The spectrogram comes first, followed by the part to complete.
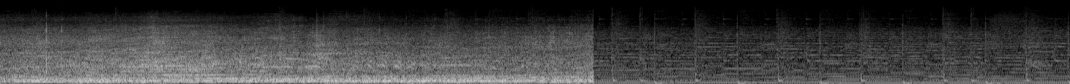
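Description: Sport mod dirt-track race cars running at speed, a loud engine roar, for about six seconds. It then cuts off suddenly to quieter background music.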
